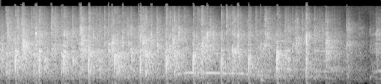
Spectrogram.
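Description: A crowd applauds steadily, many overlapping claps forming a dense, sustained patter for about four seconds, with a faint voice or whoop rising briefly in the middle before the clapping thins out.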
